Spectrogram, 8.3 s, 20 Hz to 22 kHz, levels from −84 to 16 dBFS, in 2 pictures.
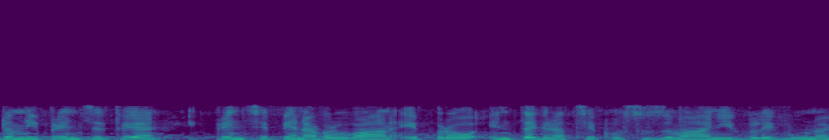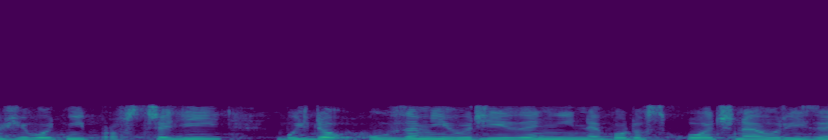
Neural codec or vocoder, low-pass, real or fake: codec, 16 kHz, 4.8 kbps, FACodec; 5.4 kHz; fake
